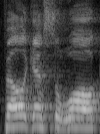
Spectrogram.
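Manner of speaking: ordinary talk, nothing marked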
